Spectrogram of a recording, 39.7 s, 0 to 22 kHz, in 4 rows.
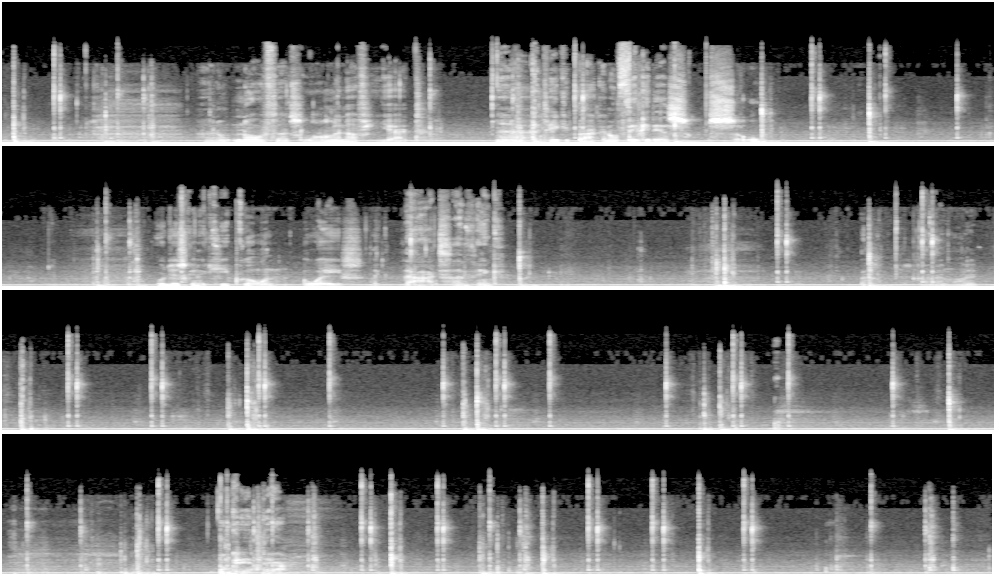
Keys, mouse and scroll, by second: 0.1 Tab, 3.3-4.5 middle drag, 5.3 Tab, 6.7 KP_7, 7.6 z, 8.7 b, 11.7-13.4 drag, 15.1 a, 17.1 ctrl+Tab, 18.6 z, 20.0 Tab, 21.3 click, 22.3 shift+d, 24.5 shift+d, 25.7-27.1 drag, 27.1 shift+d, 27.7-29.6 drag, 29.3 a, 31.0 ctrl+s, 33.3 click, 33.6 Tab, 34.6-38.0 drag, 35.1 Tab, 36.7 Tab, 38.1-39.6 middle drag.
